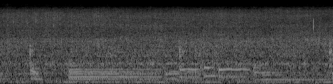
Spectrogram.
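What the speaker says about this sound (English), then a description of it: "We're going to drop in the curry powder." Garlic ginger paste and curry powder frying in a pot for a spicy pumpkin soup, a continuous even sizzle that stays steady and close, with faint stirring clinks and no talk.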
